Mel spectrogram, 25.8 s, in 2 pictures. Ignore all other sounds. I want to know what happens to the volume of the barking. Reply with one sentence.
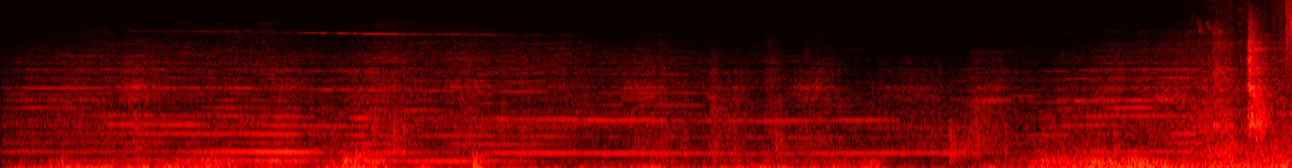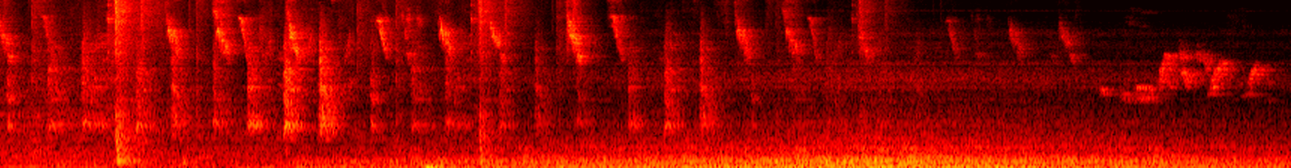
The volume of the barking goes down.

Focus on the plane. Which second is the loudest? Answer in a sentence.
The loudest moment of the plane is at 22 seconds.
